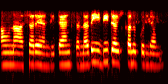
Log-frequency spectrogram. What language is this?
Telugu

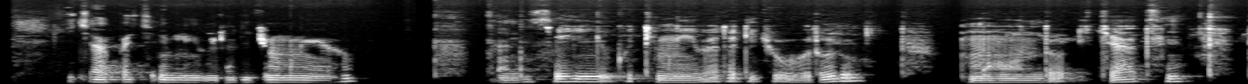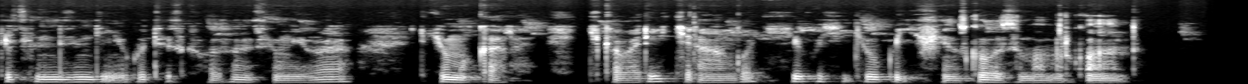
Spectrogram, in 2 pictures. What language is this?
Kinyarwanda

